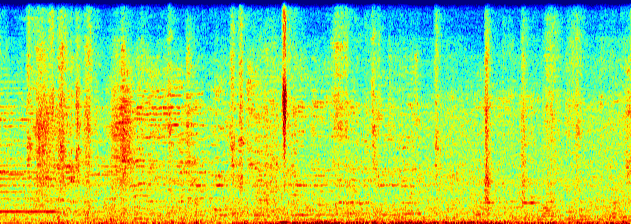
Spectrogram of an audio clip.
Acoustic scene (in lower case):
bus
